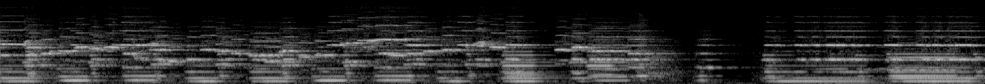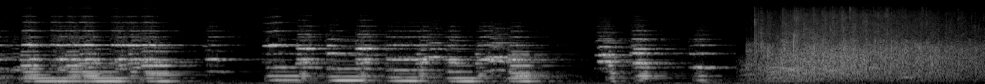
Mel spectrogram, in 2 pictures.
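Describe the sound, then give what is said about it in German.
A carnival (Fasnacht) fife band, the pipers of the Rotstab-Klicke, plays the march '25er' at the Rotstab-Kabarett 2012 premiere: shrill, high piccolo melodies over a steady pulsing beat, pausing between phrases, then ending as loud applause breaks out. “Da haben wir gerade den 25er gehört von den Pfeiferinnen und Pfeifern von der Rotstab-Klicke.”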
